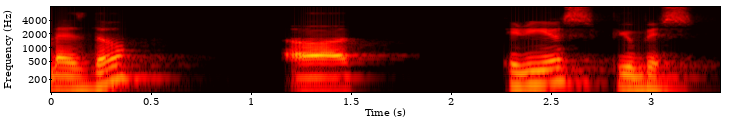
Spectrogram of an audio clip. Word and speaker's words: Pthirus: So they are called as the Pthirus pubis, right? So P over here is silent, so that is the Pthirus pubis.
